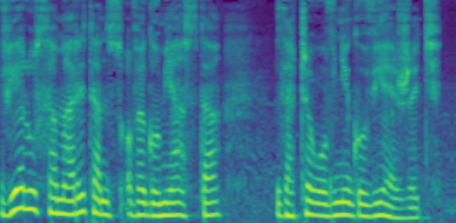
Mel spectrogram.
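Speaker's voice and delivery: usual speaking voice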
